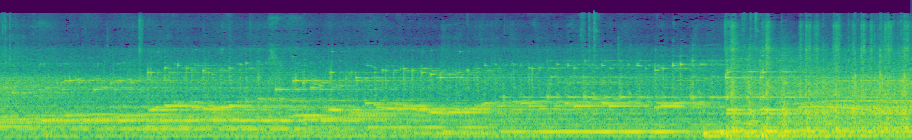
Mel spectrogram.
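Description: Marching band music led by front-ensemble mallet percussion (marimba, xylophone and bells) playing a slow melodic passage of held notes. Lower, louder instruments come in about seven seconds in.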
